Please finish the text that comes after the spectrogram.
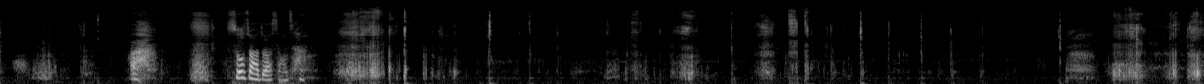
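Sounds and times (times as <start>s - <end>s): chewing and biting meat: 11.1s - 12.0s.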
